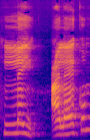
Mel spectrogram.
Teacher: आइन ज़बर आ, लाम या ज़बर लई, अलैकुम भी आपने नहीं पढ़ना, ये या लीन है, नरमी से अदा होगा।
